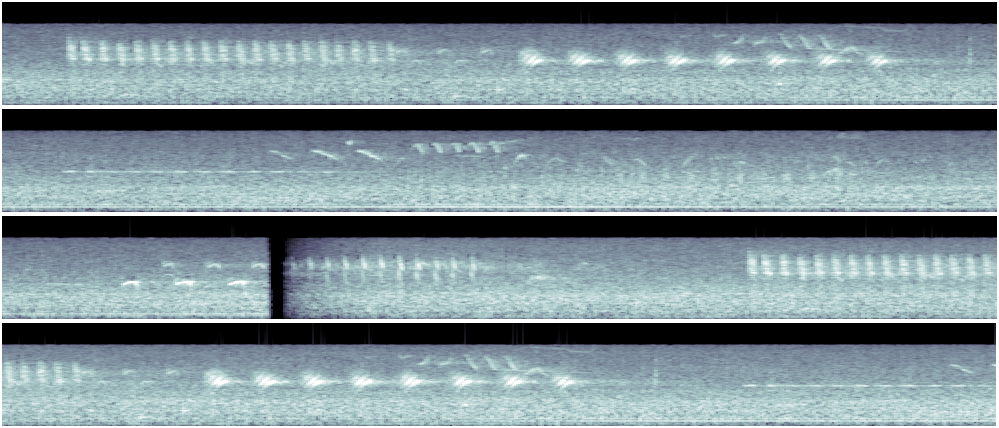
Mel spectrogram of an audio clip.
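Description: Wild birds singing over a steady outdoor hiss: fast high trills and runs of quick repeated chirps, about five a second. The same stretch of birdsong plays twice, with a brief cut about eleven seconds in.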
